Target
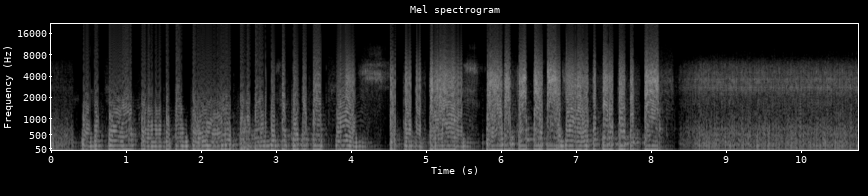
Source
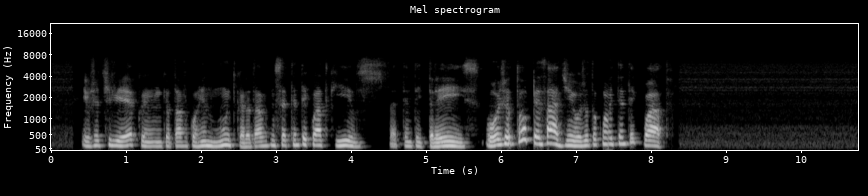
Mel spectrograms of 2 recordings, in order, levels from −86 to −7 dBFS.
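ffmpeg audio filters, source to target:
-af "acompressor=mode=upward:threshold=-28dB:ratio=2.5,highshelf=f=2.5k:g=-11.5,aeval=exprs='(mod(25.1*val(0)+1,2)-1)/25.1':c=same,bandreject=f=60:t=h:w=6,bandreject=f=120:t=h:w=6,bandreject=f=180:t=h:w=6,bandreject=f=240:t=h:w=6,bandreject=f=300:t=h:w=6,bandreject=f=360:t=h:w=6,bandreject=f=420:t=h:w=6,aeval=exprs='max(val(0),0)':c=same,tremolo=f=150:d=0.75,acompressor=threshold=-41dB:ratio=4,asetnsamples=n=441:p=0,asendcmd='2.84 equalizer g 4;3.93 equalizer g 13',equalizer=f=3.6k:t=o:w=2:g=-3,aecho=1:1:198|396:0.0944|0.016,volume=3.5dB"

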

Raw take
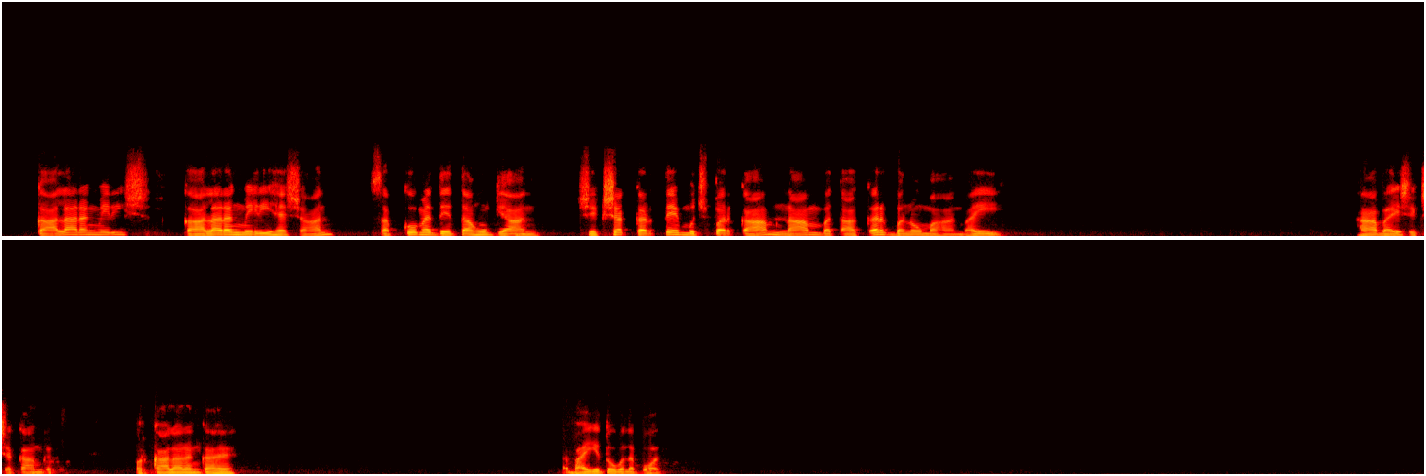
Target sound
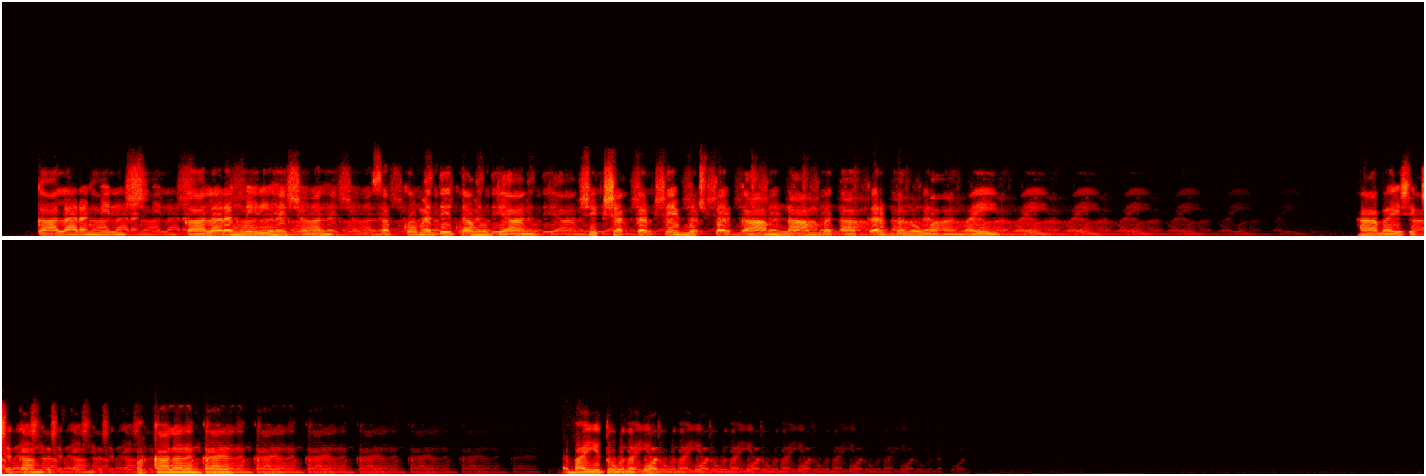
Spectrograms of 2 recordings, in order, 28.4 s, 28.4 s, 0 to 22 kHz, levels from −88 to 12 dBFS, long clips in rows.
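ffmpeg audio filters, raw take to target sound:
-filter_complex "[0:a]acrossover=split=1100[a][b];[a]asoftclip=type=tanh:threshold=-25.5dB[c];[c][b]amix=inputs=2:normalize=0,bandreject=f=1.9k:w=5.4,aecho=1:1:4.7:0.51,aecho=1:1:513|1026|1539|2052|2565|3078:0.282|0.149|0.0792|0.042|0.0222|0.0118,volume=1.5dB"

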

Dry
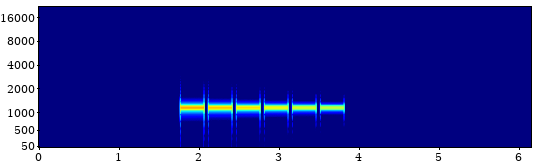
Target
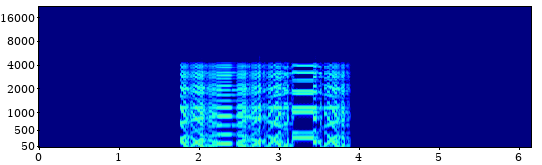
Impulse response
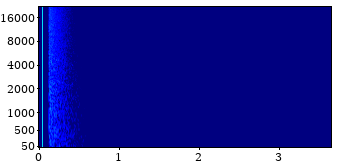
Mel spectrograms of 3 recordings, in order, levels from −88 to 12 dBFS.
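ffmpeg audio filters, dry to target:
-filter_complex "[0:a]aemphasis=mode=production:type=bsi,aresample=8000,acrusher=samples=21:mix=1:aa=0.000001:lfo=1:lforange=21:lforate=0.53,aresample=44100,highpass=f=1.1k:p=1,aecho=1:1:1:0.67,areverse,acompressor=threshold=-41dB:ratio=10,areverse[a];[1:a]atrim=start_sample=2205,atrim=end_sample=6174,asetrate=79380,aresample=44100[b];[a][b]afir=irnorm=-1:irlink=0,volume=17.5dB"

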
